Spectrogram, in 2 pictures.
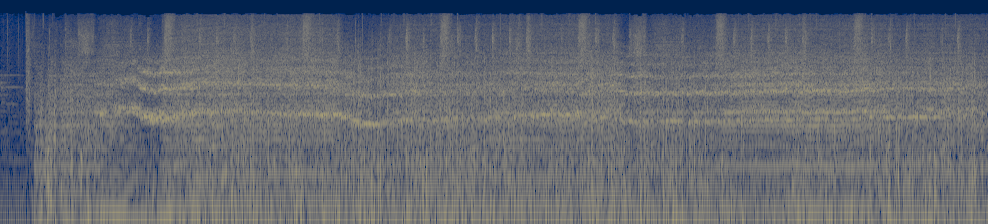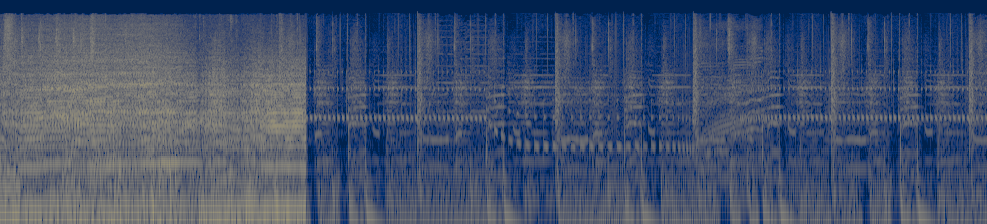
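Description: Rear-wheel-drive drift car sliding through a corner: the engine is held at high revs, its pitch rising and dipping, while the tyres squeal. About thirteen seconds in the car sound cuts off and only background music remains.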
